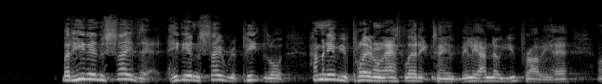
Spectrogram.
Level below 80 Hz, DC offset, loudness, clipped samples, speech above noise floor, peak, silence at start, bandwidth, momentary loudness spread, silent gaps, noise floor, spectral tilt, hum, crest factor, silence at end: -68 dBFS; under 0.1%; -24 LUFS; under 0.1%; 45 dB; -6 dBFS; 0.65 s; 11 kHz; 11 LU; none; -70 dBFS; -5 dB/octave; none; 18 dB; 0 s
